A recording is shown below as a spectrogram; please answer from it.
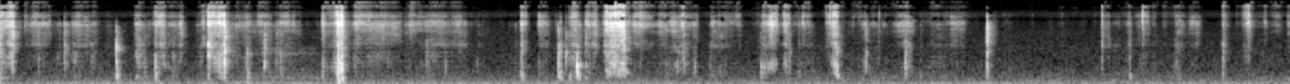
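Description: Scissors snip through fabric pieces for patchwork, a scattered series of short, close, crisp cuts and rustles with quiet pauses between them.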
